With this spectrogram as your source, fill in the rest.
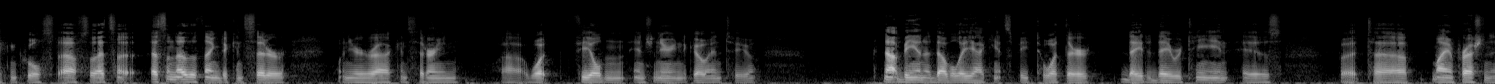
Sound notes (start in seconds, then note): none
